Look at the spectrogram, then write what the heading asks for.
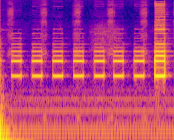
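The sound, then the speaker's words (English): An electronic device beeps a separation alert after Bluetooth on the paired cell phone is turned off: eight steady, evenly spaced tones in a quick repeating rhythm, clear, the last one louder and harsher than the rest. “And this is going to beep telling you that you have now separated from your cell phone and you better go back and get it.”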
